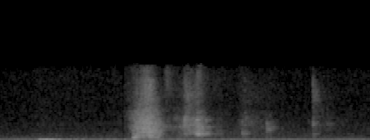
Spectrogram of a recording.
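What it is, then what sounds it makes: Bar soap scored with a knife. A craft knife blade scores long diagonal lines into a solid white bar of soap held in the hand. A soft low thump comes first, then bright, breathy scraping strokes, two strong and a few fainter ones, over a steady low hum.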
